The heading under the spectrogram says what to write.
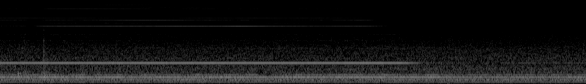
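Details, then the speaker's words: Fender 300PS amplifier under repair, powered with a test tone at the input: steady tone with a harsh hum and buzz beneath, not from the speakers, probably the transformer. "you can hear it it sounds rather horrible the speaker down a bit oh that is not the speakers the yikes what is making the sound with the transformed probably let's put it quieter"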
